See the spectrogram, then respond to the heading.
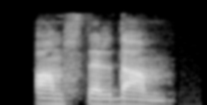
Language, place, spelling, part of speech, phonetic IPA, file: Azerbaijani, Baku, Amsterdam, proper noun, [ɑmsdeɾˈdɑm], LL-Q9292 (aze)-Amsterdam.wav
- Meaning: Amsterdam (a city and municipality of North Holland, Netherlands; the capital city of the Netherlands)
